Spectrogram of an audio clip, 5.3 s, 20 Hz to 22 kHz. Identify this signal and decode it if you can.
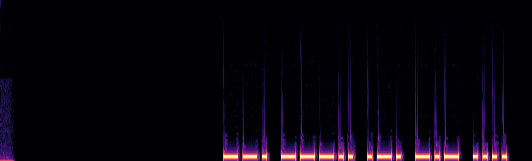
Morse code, heard as a keyed tone, about 25 wpm, 700 Hz. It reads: G8RKH
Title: DXCC-100 Call Signs - 5 Characters - Repeated 2x - 25wpm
